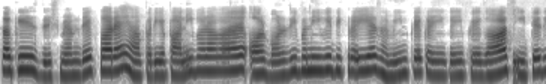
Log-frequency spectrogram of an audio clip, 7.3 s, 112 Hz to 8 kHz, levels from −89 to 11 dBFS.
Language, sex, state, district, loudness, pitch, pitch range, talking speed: Hindi, female, Uttar Pradesh, Budaun, -17 LUFS, 210 Hz, 180-225 Hz, 270 wpm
